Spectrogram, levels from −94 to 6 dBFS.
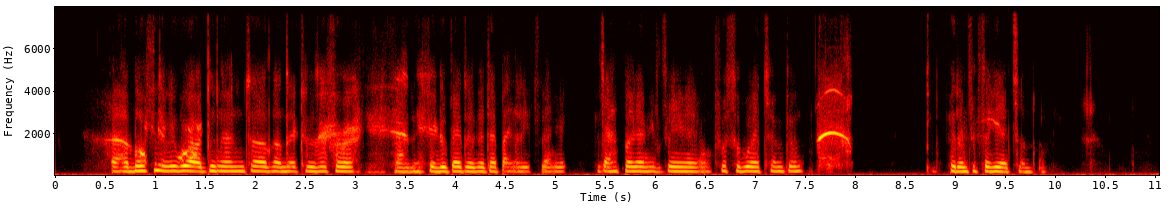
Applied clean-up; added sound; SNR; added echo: neural diffusion model UNIVERSE++.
